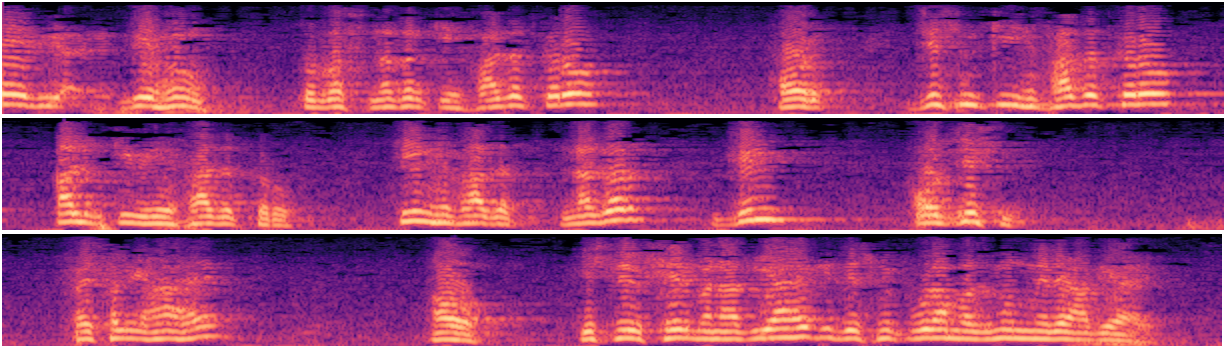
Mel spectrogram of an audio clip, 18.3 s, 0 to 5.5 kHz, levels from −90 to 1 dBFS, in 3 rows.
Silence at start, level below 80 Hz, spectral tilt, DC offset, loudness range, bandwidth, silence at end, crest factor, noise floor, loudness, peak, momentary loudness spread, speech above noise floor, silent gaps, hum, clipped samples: 0 s; -40 dBFS; -11 dB/octave; under 0.1%; 4 LU; 5.2 kHz; 0.25 s; 14 dB; -40 dBFS; -13 LUFS; 0 dBFS; 14 LU; 28 dB; none; none; under 0.1%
